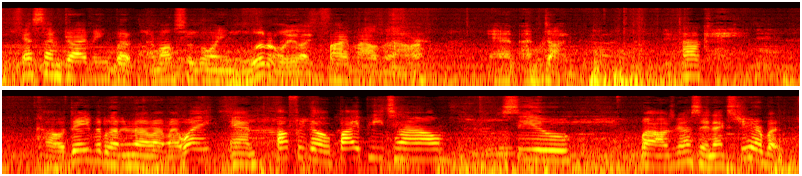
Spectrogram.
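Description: The sound is dry with no echo, over noticeable background noise. Long, frequent pauses break up the speech. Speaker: vlogger. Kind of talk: casual vlog chat. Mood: cheerful, relieved. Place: car. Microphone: phone near.

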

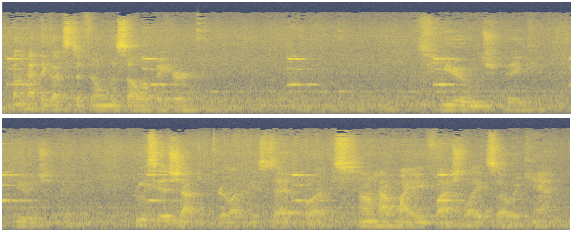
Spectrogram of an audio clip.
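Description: Over loud background noise and audible room echo, a man talks at a fairly slow pace. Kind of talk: casual vlog commentary. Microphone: phone near.

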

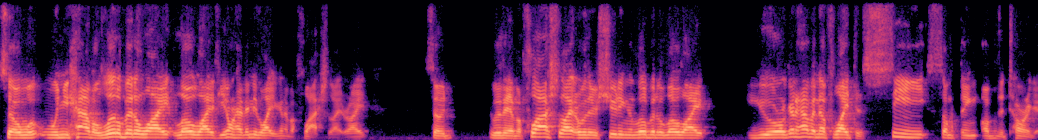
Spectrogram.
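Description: Very fast talk from a man with a high pitch and an American accent, ordinary pitch variation and big swings in loudness. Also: quiet background. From Ohio, US Midwest. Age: 30s. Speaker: competitive shooter and firearms instructor; podcast guest, shooting instructor. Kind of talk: casual interview chat. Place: home room. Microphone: video call.

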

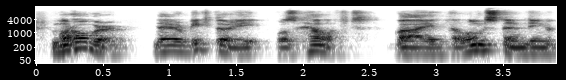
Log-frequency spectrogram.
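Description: Audible room echo around a somewhat breathy man's voice, moderate in pace and with normal pitch movement. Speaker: conference speaker. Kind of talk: lecture. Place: hall.

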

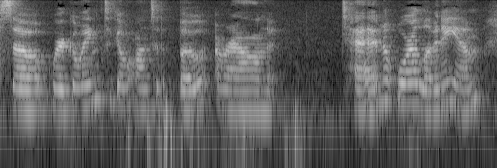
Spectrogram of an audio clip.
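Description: Audible room echo and light background noise accompany the recording. A woman speaks with fairly even intonation. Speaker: travel vlogger. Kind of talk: casual vlog chat. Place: home room. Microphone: phone near.

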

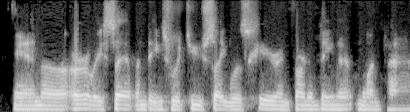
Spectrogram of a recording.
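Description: Against a quiet background, a man with a Southern US accent sounds somewhat breathy, the recording dry with no echo. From Amelia Island, Florida. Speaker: host, retired firefighter. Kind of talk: casual interview talk. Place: workshop. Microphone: lapel.

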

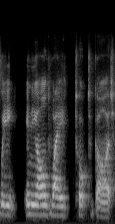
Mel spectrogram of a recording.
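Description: Against a quiet background, a woman speaks with an Australian accent. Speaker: spiritual coach. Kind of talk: live online training talk. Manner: casual, conversational.

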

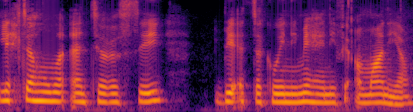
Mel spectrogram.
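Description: Her tone is dark and mellow. This woman speaks at a fairly low pitch. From Morocco, El Jadida. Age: 20s. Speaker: vlogger, vocational trainee. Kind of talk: vlog monologue. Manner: halting, frequent 'ah' fillers.

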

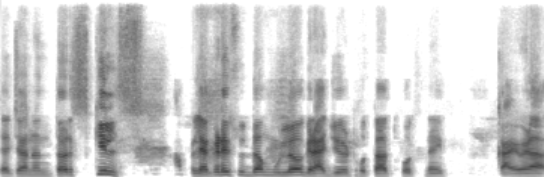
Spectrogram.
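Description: This man has an ordinary speaking voice, fairly high in pitch, with fairly even intonation and a dry, close sound with no echo. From Mumbai, Worli. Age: 40s. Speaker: newspaper editor and political candidate. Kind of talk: interview.

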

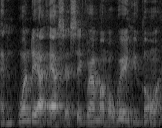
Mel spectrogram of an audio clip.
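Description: There is light background noise and audible room echo. A man speaks at a fairly quick pace. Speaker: visiting preacher. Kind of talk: sermon. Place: hall.

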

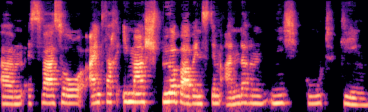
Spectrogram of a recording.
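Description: Somewhat breathy, a woman's voice moves along at a very slow pace. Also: quiet background. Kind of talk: interview answer. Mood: reflective, personal, hesitant. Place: home room. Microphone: video call.

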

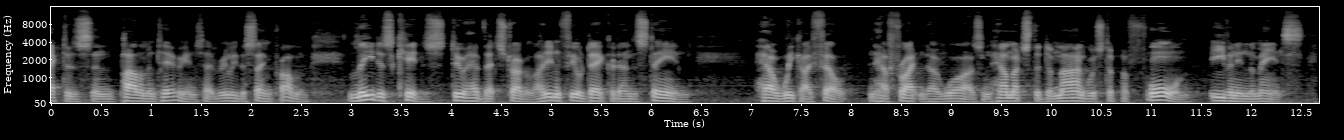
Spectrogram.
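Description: Talking at a fairly quick pace, a man with an Australian accent has a fairly low pitch and ordinary pitch variation. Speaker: minister of religion and chaplain to bikers; minister of religion. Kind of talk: TV interview. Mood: earnest, reflective. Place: studio.

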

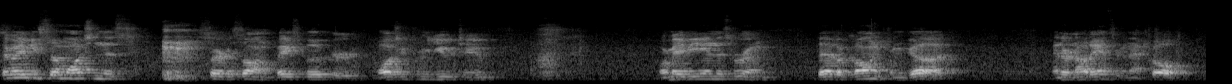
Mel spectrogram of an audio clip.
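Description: The speaker talks at a moderate pace with long, frequent pauses and big swings in loudness. Audible room echo and light background noise are present. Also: man. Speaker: lay preacher. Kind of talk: sermon. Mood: earnest, confessional. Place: church. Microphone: podium.

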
